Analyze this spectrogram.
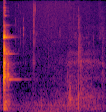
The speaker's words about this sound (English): I'm going to move the bowl with the rice out of the way. Then you're supposed to pour a little soy sauce over it here. So I'm going to do that now.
